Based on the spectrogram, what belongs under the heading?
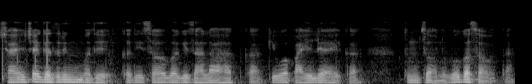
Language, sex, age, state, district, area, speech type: Marathi, male, 30-45, Maharashtra, Sindhudurg, rural, spontaneous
